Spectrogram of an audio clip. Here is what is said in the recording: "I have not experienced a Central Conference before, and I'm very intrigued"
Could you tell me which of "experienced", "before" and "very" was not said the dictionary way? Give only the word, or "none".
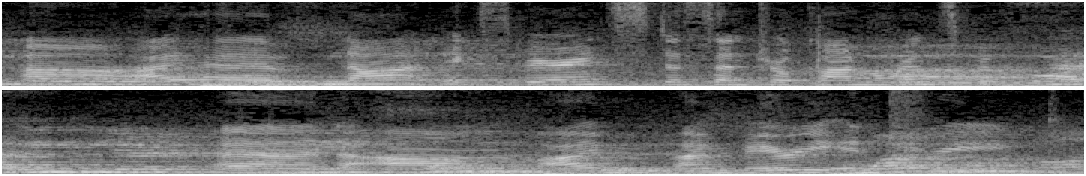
none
